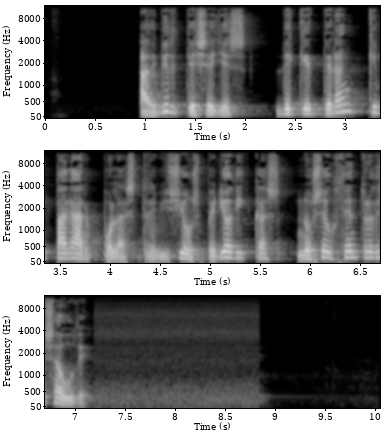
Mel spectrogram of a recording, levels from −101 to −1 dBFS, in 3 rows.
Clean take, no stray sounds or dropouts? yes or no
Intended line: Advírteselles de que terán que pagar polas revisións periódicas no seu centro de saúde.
yes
